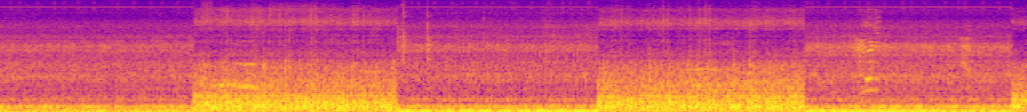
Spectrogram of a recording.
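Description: Rescue boat's engine running under way, with wind and water rushing past. The mix of low rumble and hiss shifts abruptly about every two seconds.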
